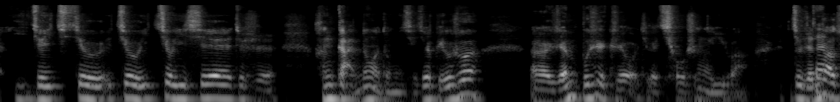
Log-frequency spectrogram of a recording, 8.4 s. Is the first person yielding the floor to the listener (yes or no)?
no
